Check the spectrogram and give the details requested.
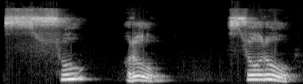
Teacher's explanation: سین حروف صفیریہ میں سے ہے تو اس کو سیٹی کے ساتھ پڑھیں گے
